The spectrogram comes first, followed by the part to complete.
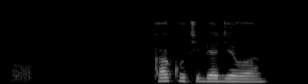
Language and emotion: Russian, neutral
